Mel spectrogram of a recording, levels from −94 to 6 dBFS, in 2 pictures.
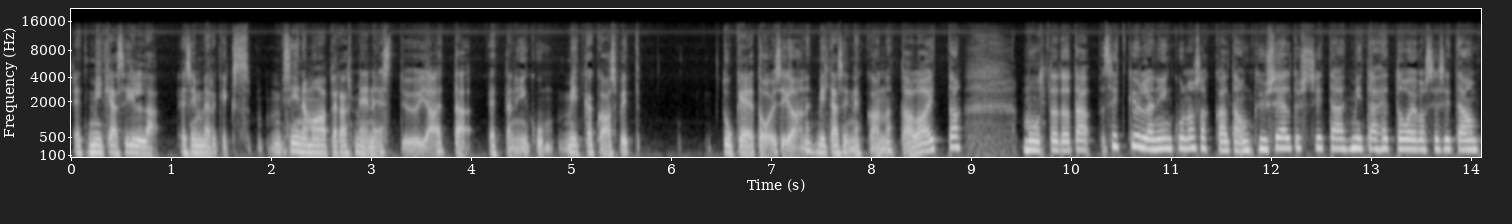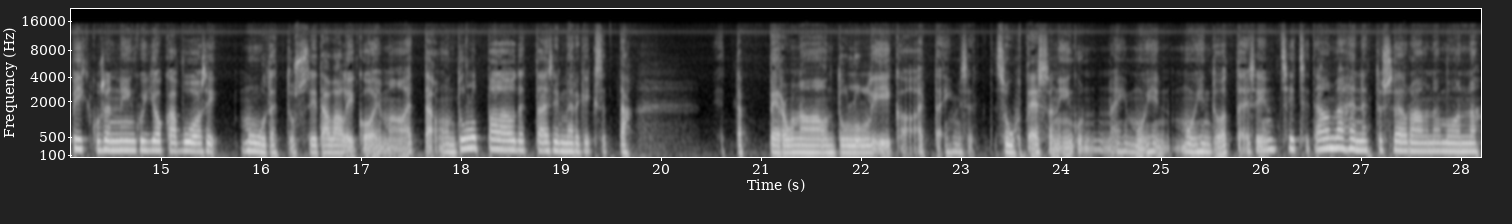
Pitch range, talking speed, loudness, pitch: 155-220 Hz, 150 wpm, -20 LUFS, 190 Hz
